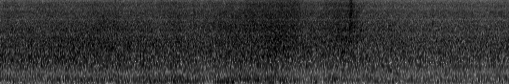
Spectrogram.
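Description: Steady wash of ocean surf on the rocky shore below, with wind gusting on the microphone.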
